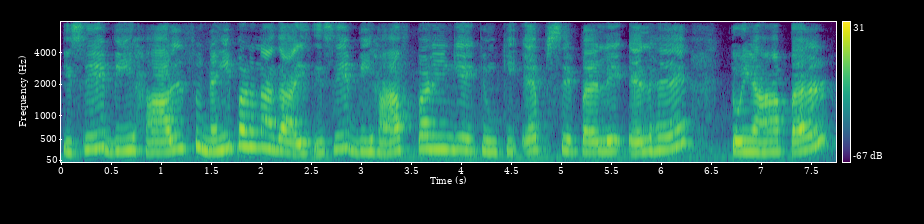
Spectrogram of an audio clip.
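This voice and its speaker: A woman's voice: on the high side, takes it slowly. A woman teaching English pronunciation, spelling words letter by letter and repeating each one. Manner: addresses viewers as friends. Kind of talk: slow step-by-step lesson.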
